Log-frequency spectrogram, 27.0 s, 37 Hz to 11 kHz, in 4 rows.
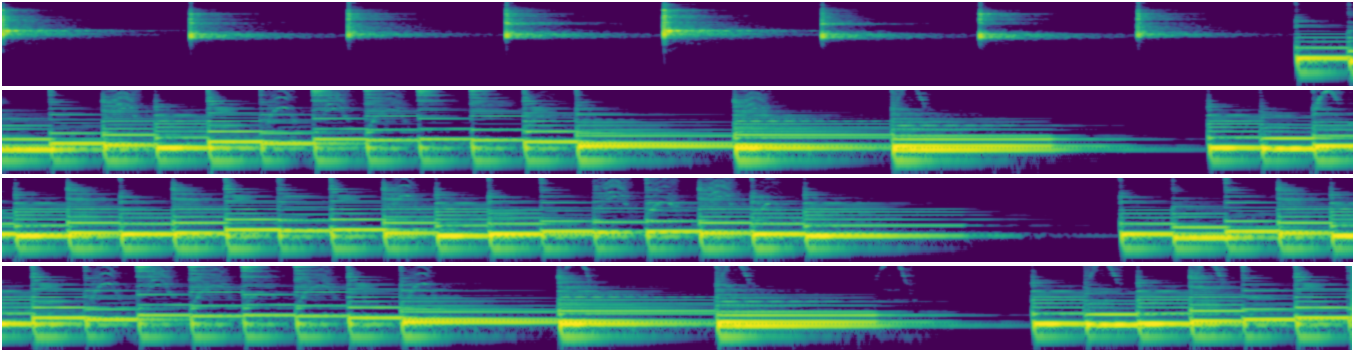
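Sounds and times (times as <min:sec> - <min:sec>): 
guitar duet: 0:06.5 - 0:12.2, 0:12.8 - 0:18.3, 0:19.1 - 0:27.0.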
